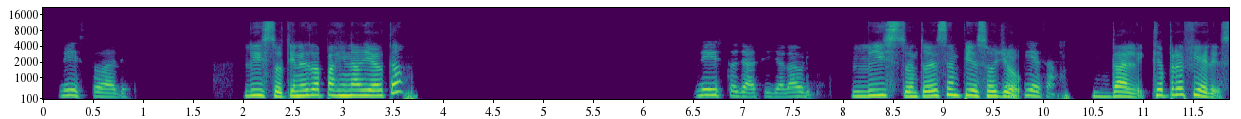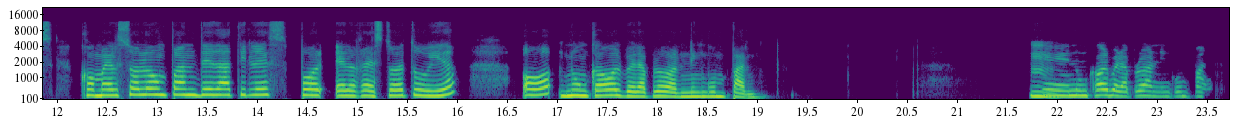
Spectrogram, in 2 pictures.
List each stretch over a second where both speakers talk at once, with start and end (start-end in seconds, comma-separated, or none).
none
